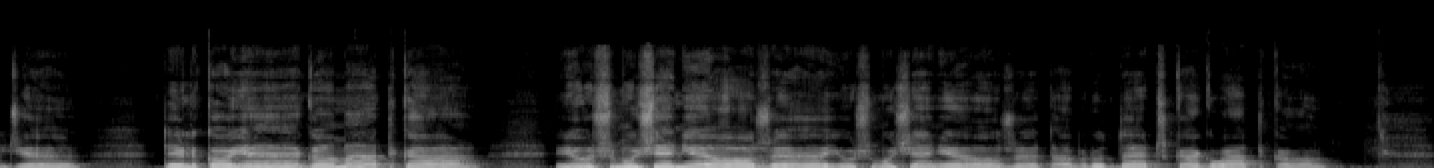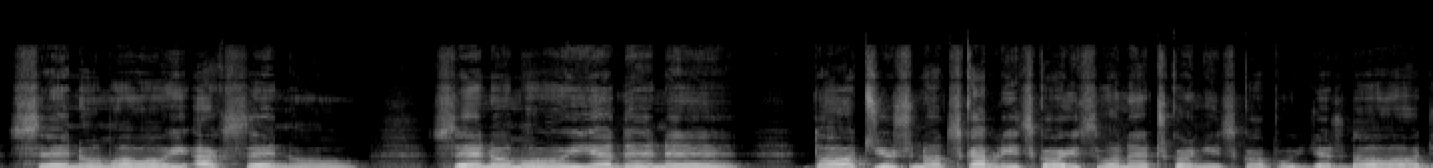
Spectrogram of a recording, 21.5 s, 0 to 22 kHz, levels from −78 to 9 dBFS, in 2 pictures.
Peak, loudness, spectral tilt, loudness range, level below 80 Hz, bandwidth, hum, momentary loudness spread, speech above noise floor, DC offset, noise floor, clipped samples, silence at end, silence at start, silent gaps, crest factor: -4 dBFS; -20 LUFS; -5.5 dB/octave; 5 LU; -56 dBFS; 16 kHz; none; 10 LU; 29 dB; under 0.1%; -48 dBFS; under 0.1%; 0 s; 0 s; none; 16 dB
